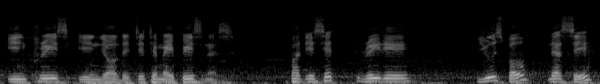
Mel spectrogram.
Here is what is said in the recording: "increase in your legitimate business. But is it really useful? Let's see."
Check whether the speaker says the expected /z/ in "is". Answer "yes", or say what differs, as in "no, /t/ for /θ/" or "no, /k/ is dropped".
no, /s/ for /z/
